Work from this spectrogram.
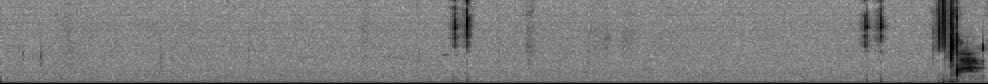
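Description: A computer mouse clicks faintly a few times over a steady low hum, with one pair of clicks midway and a short cluster near the end.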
